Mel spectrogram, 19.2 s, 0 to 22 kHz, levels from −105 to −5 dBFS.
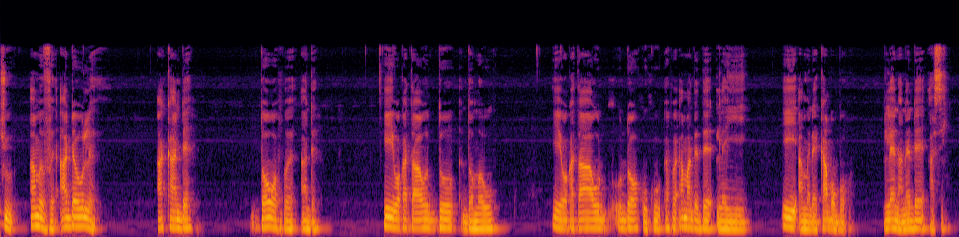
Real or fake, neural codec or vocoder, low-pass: real; none; 10.8 kHz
